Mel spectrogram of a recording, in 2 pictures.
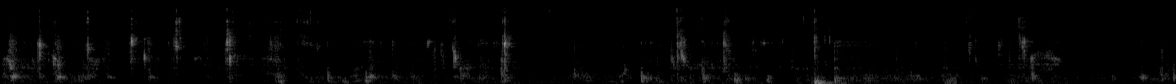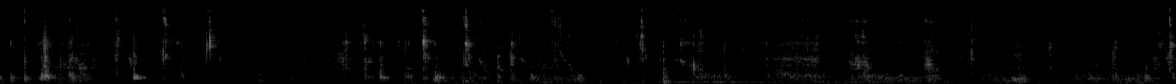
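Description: Close-up chewing and biting of crispy salt and chilli chicken wings: many small, irregular crunches and mouth clicks as the meat is pulled off the bone and chewed.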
